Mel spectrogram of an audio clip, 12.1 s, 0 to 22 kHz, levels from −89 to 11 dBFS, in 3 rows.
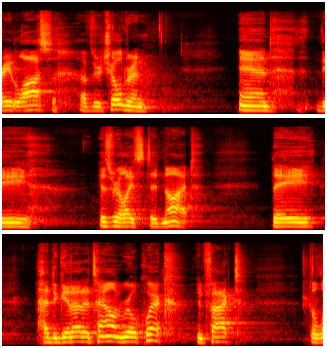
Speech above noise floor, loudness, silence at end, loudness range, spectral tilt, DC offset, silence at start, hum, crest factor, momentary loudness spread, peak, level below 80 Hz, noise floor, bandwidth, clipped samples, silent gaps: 41 dB; -19 LUFS; 0 s; 3 LU; -3.5 dB/octave; under 0.1%; 0 s; none; 16 dB; 13 LU; -4 dBFS; -70 dBFS; -60 dBFS; 16 kHz; under 0.1%; none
